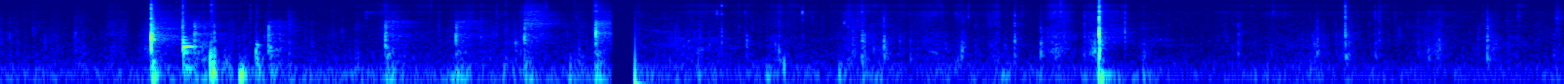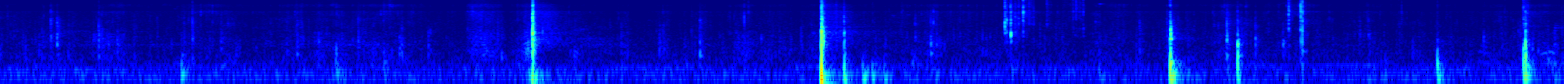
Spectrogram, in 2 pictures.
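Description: Hatchet blows splitting a small log on a wooden chopping block: a quick run of sharp strikes about two seconds in, then single blows several seconds apart, and a short cluster near the end.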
